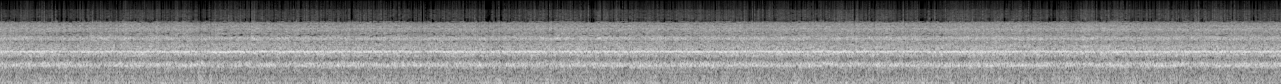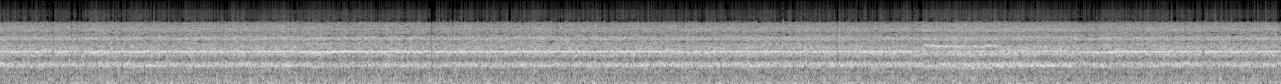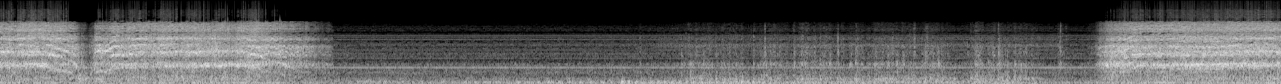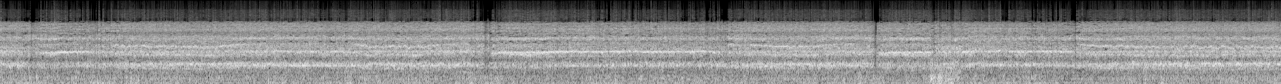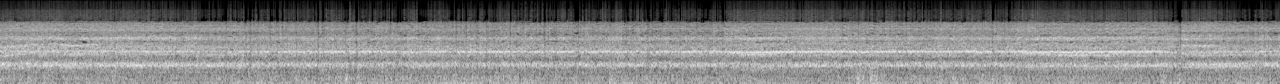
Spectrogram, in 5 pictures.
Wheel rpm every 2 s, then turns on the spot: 230, 230, 230, 230, 230, 230, 230, 230, 230, 230, 230, 220, 230, 170, 50, 0, 20, 20, 100, 220, 220, 220, 230, 220, 230, 210, 230, 230, 230, 230, 230, 220.
32-36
